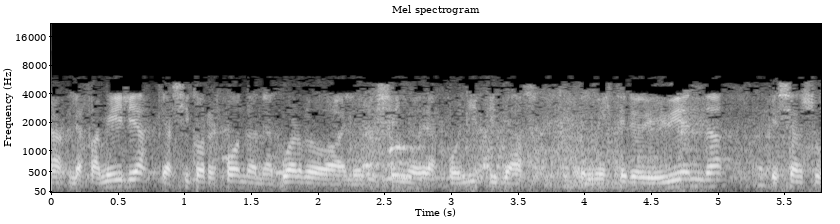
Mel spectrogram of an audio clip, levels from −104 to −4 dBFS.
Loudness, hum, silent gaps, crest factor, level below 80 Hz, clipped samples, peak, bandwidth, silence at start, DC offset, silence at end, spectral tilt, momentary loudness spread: -18 LUFS; none; none; 16 dB; -52 dBFS; under 0.1%; -4 dBFS; 6.2 kHz; 0 s; under 0.1%; 0 s; -7 dB/octave; 5 LU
